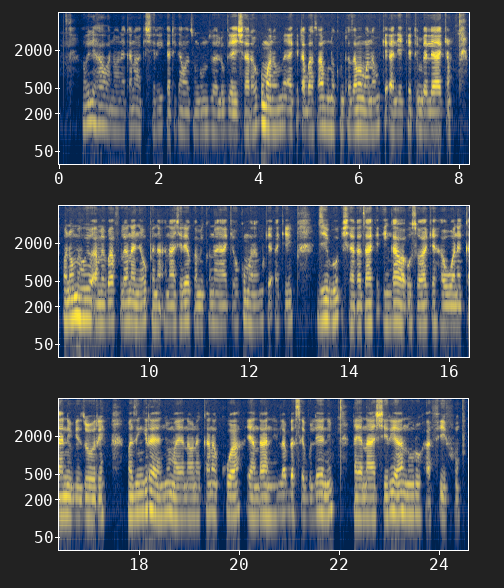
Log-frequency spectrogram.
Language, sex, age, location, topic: Swahili, male, 18-24, Nairobi, education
